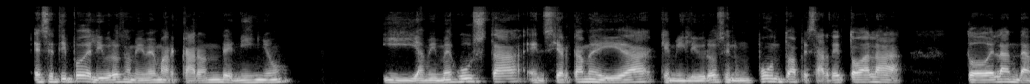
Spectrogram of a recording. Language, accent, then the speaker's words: Spanish; Colombia; más aún siendo colombiano, donde uno, pues, escucha uno, las historias familiares nuestras son complejísimas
